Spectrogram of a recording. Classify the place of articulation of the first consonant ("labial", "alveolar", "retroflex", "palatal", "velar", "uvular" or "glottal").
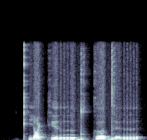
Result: velar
